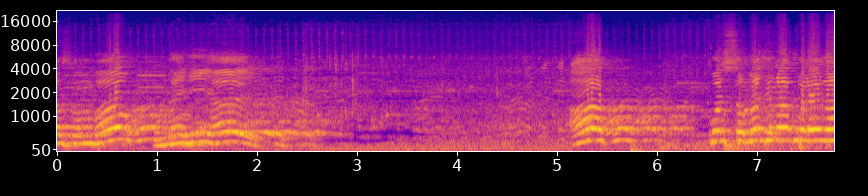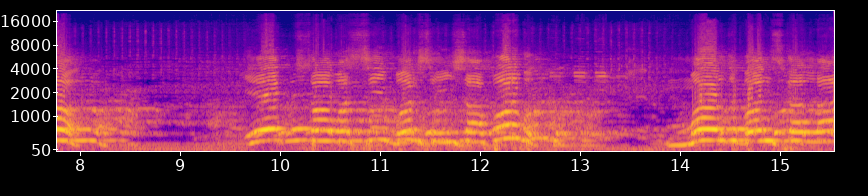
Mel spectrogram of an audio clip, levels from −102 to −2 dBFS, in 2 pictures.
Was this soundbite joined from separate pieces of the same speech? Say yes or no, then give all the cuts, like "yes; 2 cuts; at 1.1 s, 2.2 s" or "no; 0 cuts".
no; 0 cuts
